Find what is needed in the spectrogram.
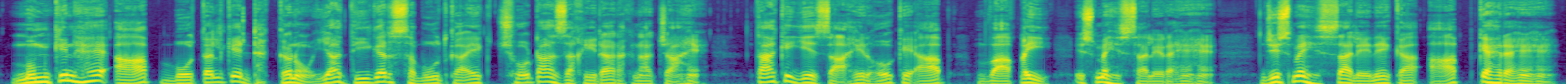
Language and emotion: Urdu, neutral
